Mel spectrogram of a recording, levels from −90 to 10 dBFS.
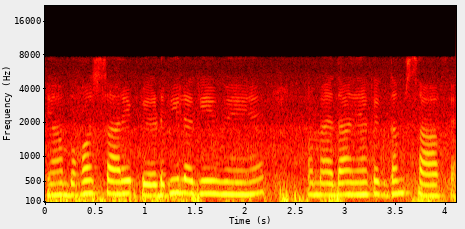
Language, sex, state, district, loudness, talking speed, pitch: Hindi, female, Bihar, Samastipur, -14 LUFS, 220 wpm, 240 Hz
